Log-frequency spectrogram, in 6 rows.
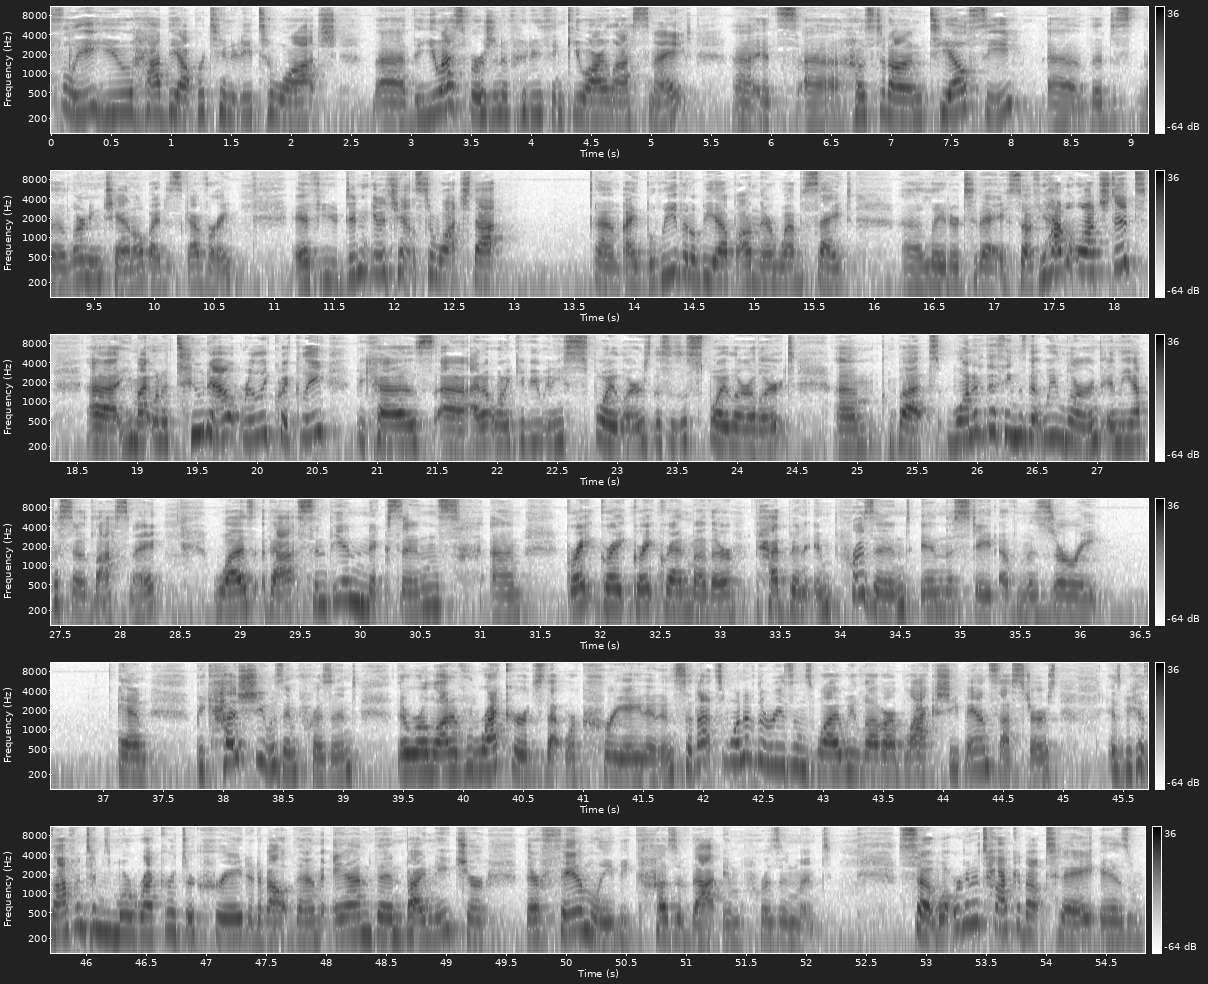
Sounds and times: Speech: 0.0 - 13.0, 13.6 - 36.2, 37.1 - 52.2, 52.8 - 54.8.

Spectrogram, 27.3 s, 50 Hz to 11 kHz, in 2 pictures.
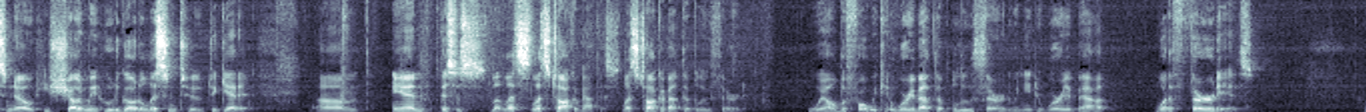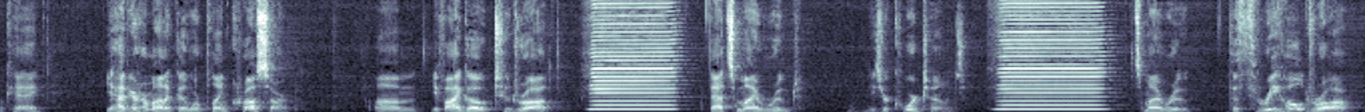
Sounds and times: Speech: 0.0 - 2.6, 3.2 - 7.5, 8.1 - 12.6, 13.6 - 16.7, 17.4 - 19.3, 20.8 - 23.4, 25.0 - 27.3
Harmonica: 19.5 - 20.6, 23.6 - 25.0
Wind instrument, woodwind instrument: 19.5 - 20.6, 23.6 - 24.9
Blues: 23.6 - 25.0.

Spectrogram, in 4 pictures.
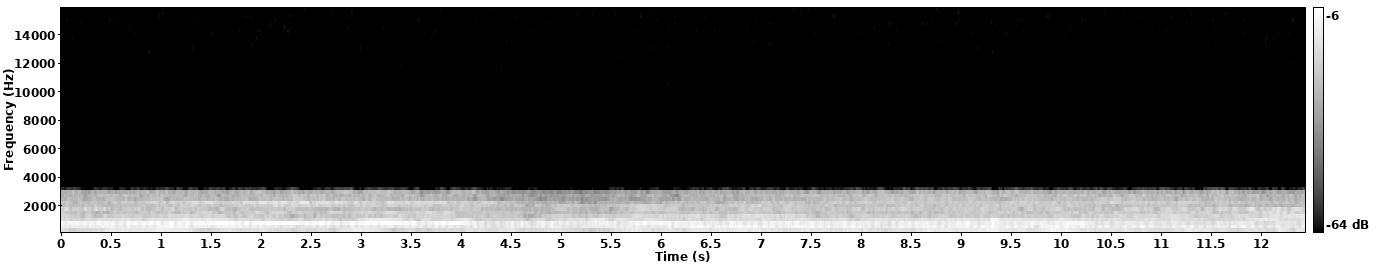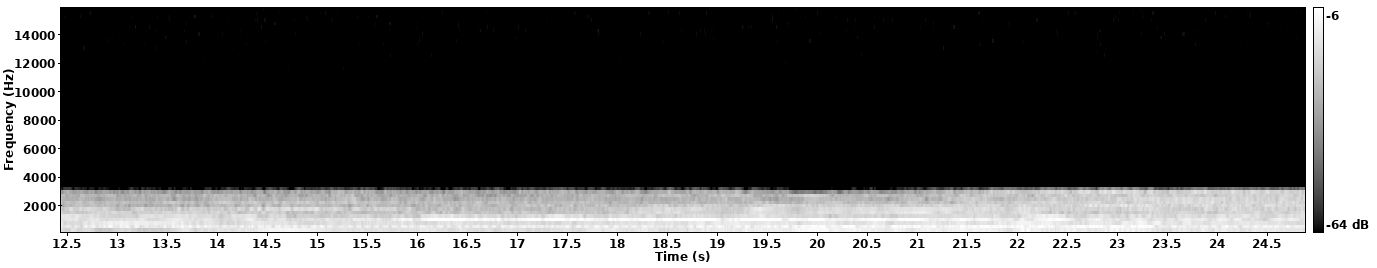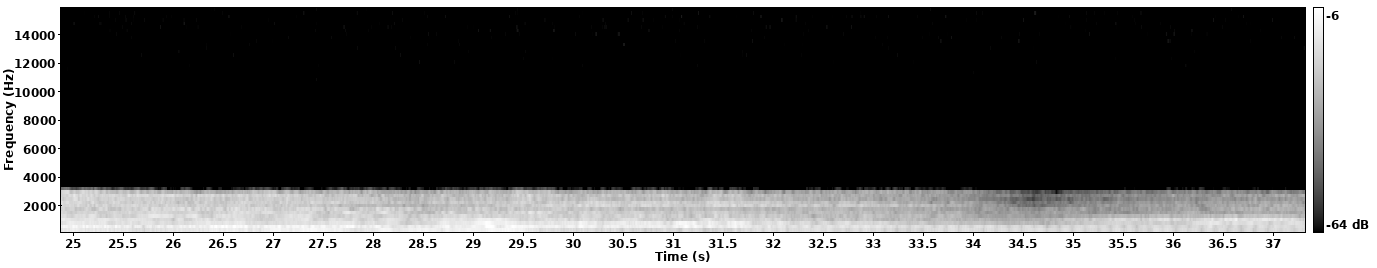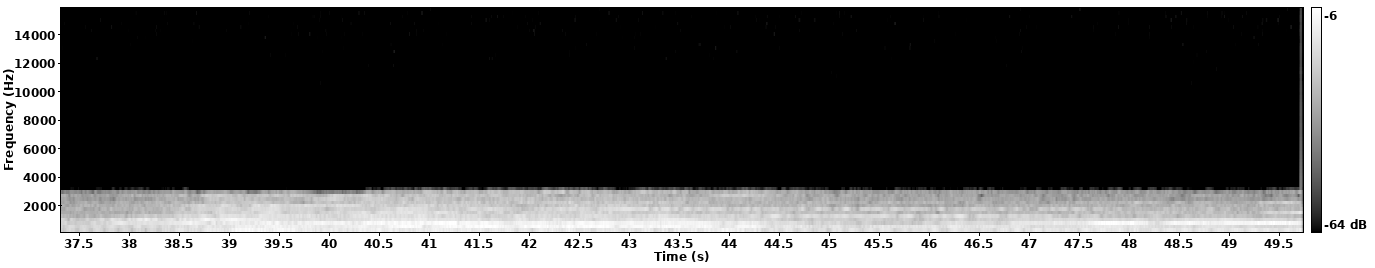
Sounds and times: Music: 0.0 - 49.7.

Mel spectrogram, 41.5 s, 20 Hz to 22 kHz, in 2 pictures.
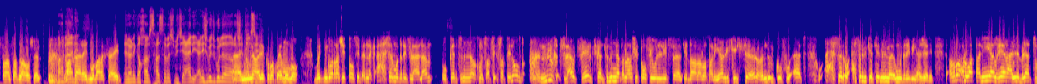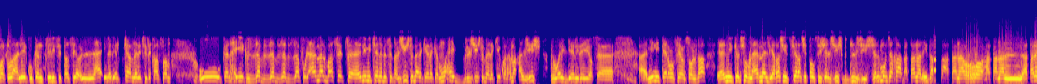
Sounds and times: Speech: 0.0 - 41.4.

